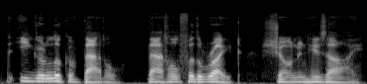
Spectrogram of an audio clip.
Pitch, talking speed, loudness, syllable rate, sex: 110 Hz, 180 wpm, -19 LUFS, 5.4 syllables/s, male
